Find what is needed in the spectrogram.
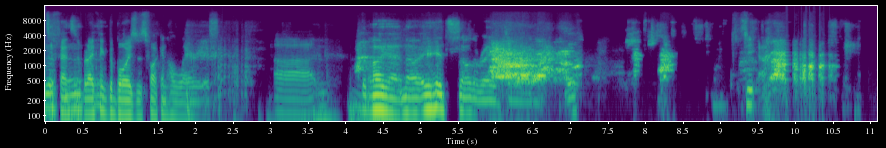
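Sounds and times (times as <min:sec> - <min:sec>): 
speech: 0:00.0 - 0:06.4, 0:07.0 - 0:07.2, 0:07.8 - 0:08.5, 0:09.2 - 0:10.8
dogs barking: 0:04.1 - 0:04.5, 0:05.8 - 0:08.5, 0:09.2 - 0:10.7.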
